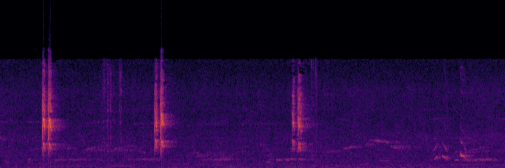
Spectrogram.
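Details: Black-breasted oriental magpie-robin delivering varied song meant as tutor material for other magpie-robins: three bright, piercing high bursts spaced one to two seconds apart, then softer falling chirps at the end, with faint background hum.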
